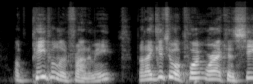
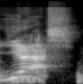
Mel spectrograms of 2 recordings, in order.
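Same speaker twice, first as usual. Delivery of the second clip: higher, more forceful yes; stronger yes; 5 semitones higher, 3 dB louder than usual. Retold or imitated. Walker answers trainer's demand for more, stronger yes. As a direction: put more drive into the yes.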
